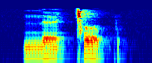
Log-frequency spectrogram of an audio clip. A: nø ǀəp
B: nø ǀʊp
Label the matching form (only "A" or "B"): B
